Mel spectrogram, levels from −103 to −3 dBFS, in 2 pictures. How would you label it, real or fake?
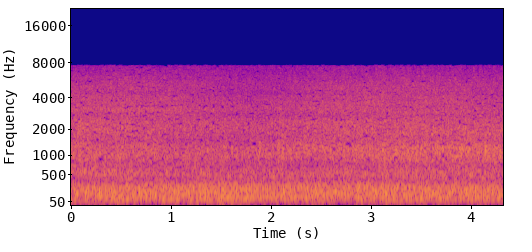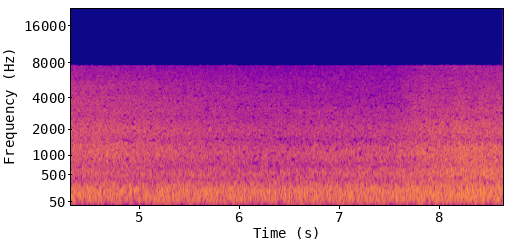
fake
